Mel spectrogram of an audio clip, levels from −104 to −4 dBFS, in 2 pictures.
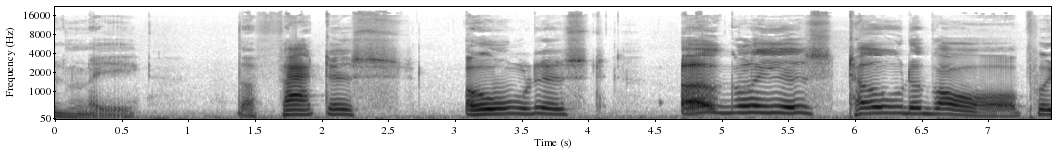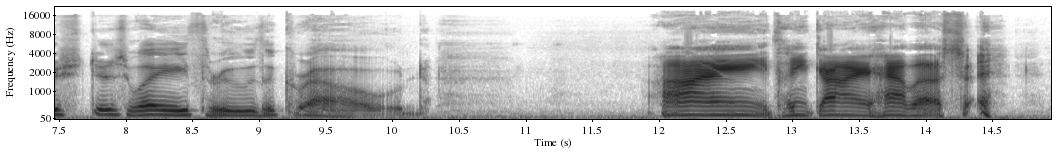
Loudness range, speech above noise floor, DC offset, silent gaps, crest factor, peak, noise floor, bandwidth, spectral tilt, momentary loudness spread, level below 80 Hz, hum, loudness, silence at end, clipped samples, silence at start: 9 LU; 32 dB; under 0.1%; none; 20 dB; 0 dBFS; -51 dBFS; 18.5 kHz; -6 dB/octave; 19 LU; -48 dBFS; none; -18 LUFS; 0.3 s; under 0.1%; 0 s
